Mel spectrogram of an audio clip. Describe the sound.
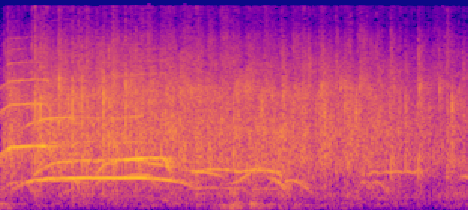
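A church audience applauds to welcome back their returning church administrator, with steady, dense clapping that runs throughout and eases slightly in the second half.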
